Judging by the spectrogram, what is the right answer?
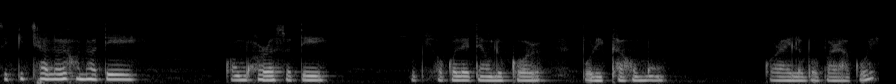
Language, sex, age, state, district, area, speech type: Assamese, female, 30-45, Assam, Sonitpur, rural, spontaneous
